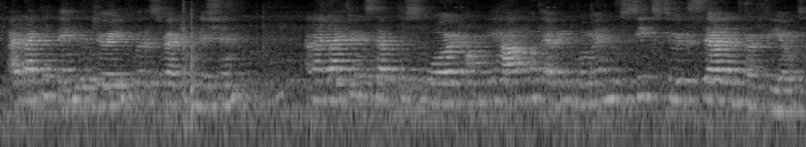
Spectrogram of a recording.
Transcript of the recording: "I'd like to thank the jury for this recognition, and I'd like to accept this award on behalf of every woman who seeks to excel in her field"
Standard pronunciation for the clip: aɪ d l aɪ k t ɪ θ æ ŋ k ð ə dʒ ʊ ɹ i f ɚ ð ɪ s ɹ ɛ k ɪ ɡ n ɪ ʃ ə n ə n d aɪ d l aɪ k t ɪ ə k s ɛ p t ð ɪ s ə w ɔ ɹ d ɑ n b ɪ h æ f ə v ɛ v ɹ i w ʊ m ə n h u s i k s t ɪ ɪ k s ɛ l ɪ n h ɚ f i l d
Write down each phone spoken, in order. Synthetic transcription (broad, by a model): aɪ d l aɪ k t ɪ θ æ ŋ k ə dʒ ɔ i f ɚ ð ɪ s ɹ ɛ k ɪ ɡ n ɪ ʃ ə n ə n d aɪ d l aɪ k t ɪ ə k s ɛ p t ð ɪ s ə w ɔ ɹ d n b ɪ h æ f ə v ɛ v ɹ i w ʊ m ə n h u s i k s t ɪ ɪ k s ɛ l ɪ n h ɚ f i l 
